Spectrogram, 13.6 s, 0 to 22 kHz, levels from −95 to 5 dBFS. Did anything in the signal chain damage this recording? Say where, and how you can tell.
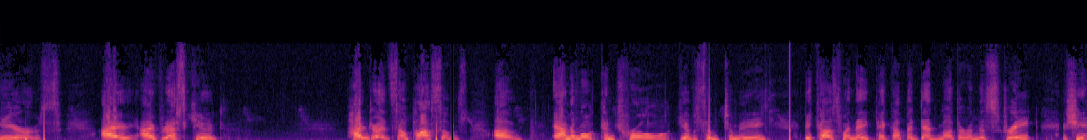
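Yes. Loud pops, likely from voltage spikes in the analogue wiring: a double pop between 0.32 and 0.57 s, then single ones at 5.45, 8.86 and 9.87 s. Each jumps about 15 dB above the sound (about 20 dB at 5.45 s) while the audio continues underneath.

A Bluetooth stall occurs at the playback link, at 5.64–5.67 s. The sound drops to silence for 32 ms and then resumes, likely because interference delayed packets over the wireless link and the headphone buffer emptied until the resent data arrived.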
